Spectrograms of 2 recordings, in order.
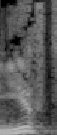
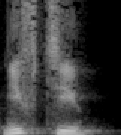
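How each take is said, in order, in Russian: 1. Ударение как в обычной речи. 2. Ударение как в жаргоне нефтяников. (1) "не нефти" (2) "Они говорят нефти"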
